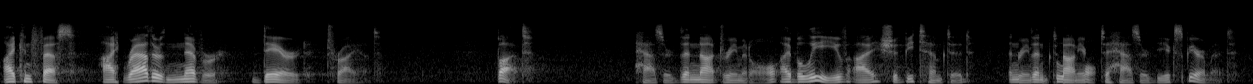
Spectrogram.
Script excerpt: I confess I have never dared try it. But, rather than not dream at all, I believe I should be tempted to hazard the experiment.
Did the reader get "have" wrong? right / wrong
wrong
